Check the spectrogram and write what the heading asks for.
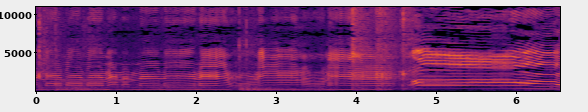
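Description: A person's voice holding long wordless notes with small slides between them, then jumping to a higher, louder held note about five seconds in.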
